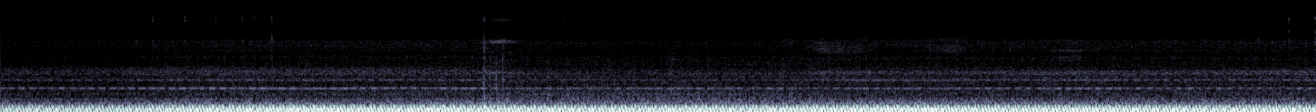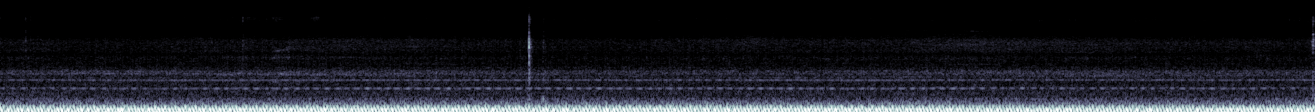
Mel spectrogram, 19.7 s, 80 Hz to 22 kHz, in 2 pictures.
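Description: A 1990s Toyota Supra engine idles steadily after starting, a continuous close low rumble with no revving or pauses.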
